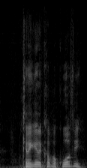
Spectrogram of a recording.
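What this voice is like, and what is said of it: New York accent, coffee with W. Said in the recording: “the New York accent ... how they say coffee. They add a W”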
